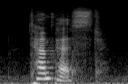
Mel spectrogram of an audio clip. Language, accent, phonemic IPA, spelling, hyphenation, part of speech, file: English, US, /ˈtɛm.pəst/, tempest, tem‧pest, noun / verb, En-us-tempest.ogg
- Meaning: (noun) 1. A storm, especially one with severe winds 2. Any violent tumult or commotion 3. A fashionable social gathering; a drum; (verb) 1. To storm 2. To disturb, as by a tempest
